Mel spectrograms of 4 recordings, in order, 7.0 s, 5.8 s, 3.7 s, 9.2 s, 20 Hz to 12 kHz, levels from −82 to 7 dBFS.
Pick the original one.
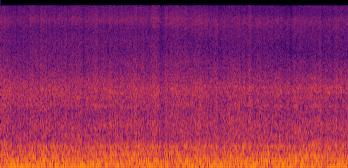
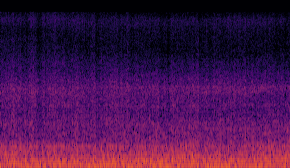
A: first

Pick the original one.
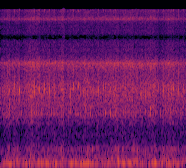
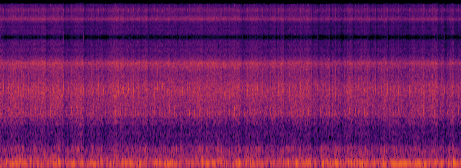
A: first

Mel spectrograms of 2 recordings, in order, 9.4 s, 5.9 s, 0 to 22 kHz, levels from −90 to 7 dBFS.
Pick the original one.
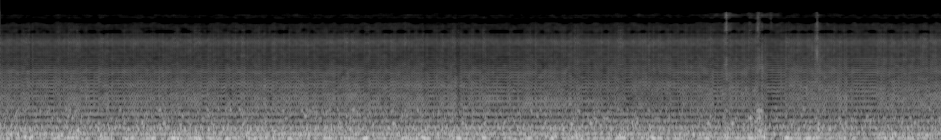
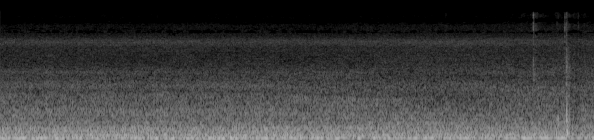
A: second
